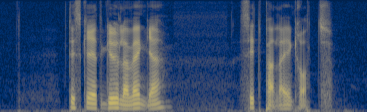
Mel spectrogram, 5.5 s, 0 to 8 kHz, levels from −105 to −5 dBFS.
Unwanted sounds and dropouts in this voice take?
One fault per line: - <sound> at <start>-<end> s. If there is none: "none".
none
